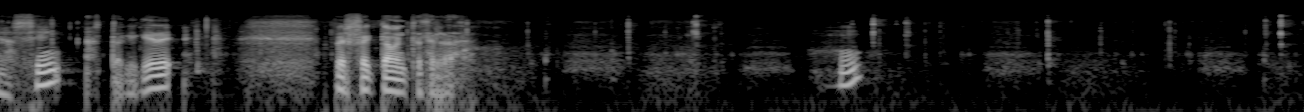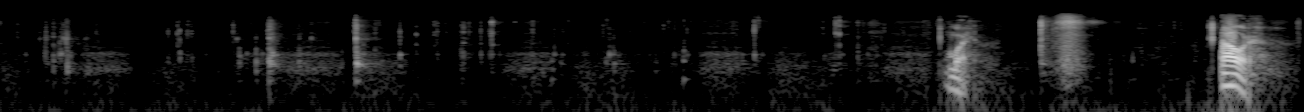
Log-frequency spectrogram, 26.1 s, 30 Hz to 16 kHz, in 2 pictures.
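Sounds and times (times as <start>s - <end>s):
screwdriver clicks and scrapes on plastic: 3.2s - 7.4s, 8.7s - 14.0s, 14.6s - 22.0s.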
